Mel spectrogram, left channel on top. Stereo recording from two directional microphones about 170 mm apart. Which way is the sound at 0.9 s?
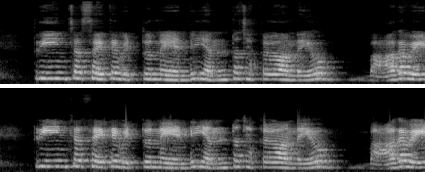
85° left.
